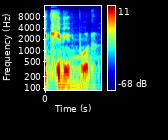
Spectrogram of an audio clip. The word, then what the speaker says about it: খিজির: সেই থেকেই নাকি অঞ্চলটির নাম হয়ে যায় কিডারপুর, তা থেকে খিদিরপুর। এই অঞ্চলে দীর্ঘদিন ধরে ইসলাম ধর্মাবলম্বী মানুষের বসবাস। মুসলমানদের বিশ্বাস অনুযায়ী দরিয়ার পীরের নাম খ্বাজা খিজির। খিজির ফার্সি শব্দ। আরবি ভাষায় খিজিরের উচ্চারণ ভেদ খিদার।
